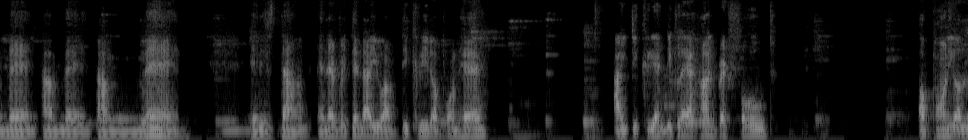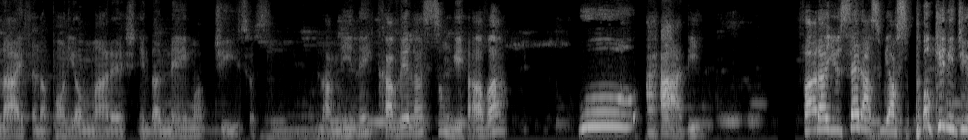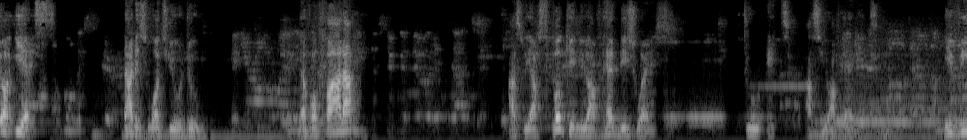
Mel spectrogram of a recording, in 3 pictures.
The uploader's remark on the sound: Zoom meeting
